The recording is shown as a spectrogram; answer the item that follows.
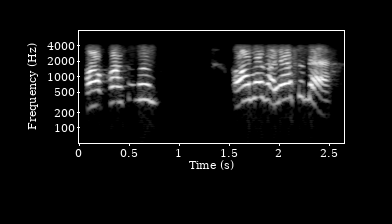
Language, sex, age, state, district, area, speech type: Assamese, female, 45-60, Assam, Nalbari, rural, conversation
